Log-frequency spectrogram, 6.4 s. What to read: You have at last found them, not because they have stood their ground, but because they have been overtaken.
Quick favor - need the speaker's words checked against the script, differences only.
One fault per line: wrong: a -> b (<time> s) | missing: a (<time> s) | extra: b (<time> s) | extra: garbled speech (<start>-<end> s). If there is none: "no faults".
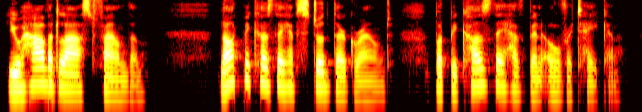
no faults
